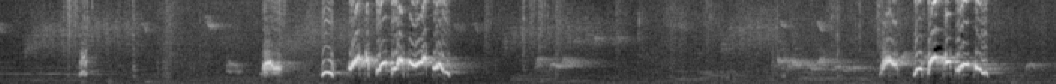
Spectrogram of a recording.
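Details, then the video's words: Red-whiskered bulbul, newly caught, singing competitively to rouse rivals: two short bursts of loud, rich warbled notes with rising and falling slurs, separated by a quiet stretch with faint softer calls. "Kích Chào Mào Hót Ché/ Kích Chào Mào Bổi Hót Đấu Mới Nhất"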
